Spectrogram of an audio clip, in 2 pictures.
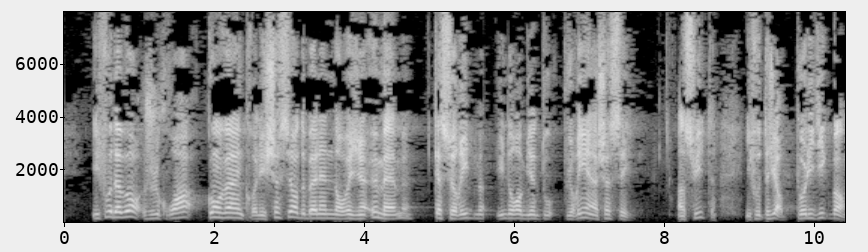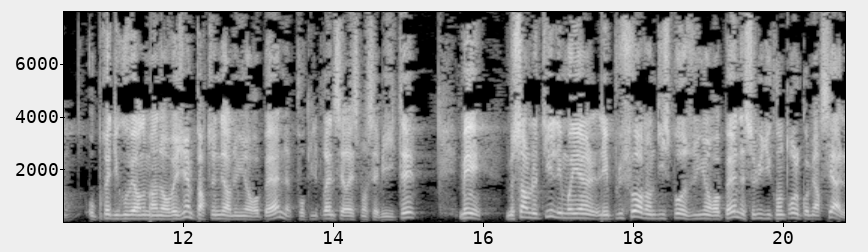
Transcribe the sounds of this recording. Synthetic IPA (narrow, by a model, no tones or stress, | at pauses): ilfod̪abɔʁʒəəkχwakɔ̃vɛ̃kχəleʃasœʁd̪əbalɛnːɔʁveʒjɛ̃ʔømɛm | kasəʁit̪milnoʁɔ̃bjɛ̃t̪oplyʁjɛ̃aʃase | ɑ̃sɥit̪ilfot̪aʒiʁpɔlit̪̬ikmɑ̃ | opχɛd̪yɡuvɛʁnəmɑ̃nɔʁveʒjɛ̃paʁt̪ənɛʁd̪əlynjɔ̃øʁɔpeɛnpuʁkilpχɛnseʁɛspɔ̃sabilit̪e | mɛ | məsɑ̃blət̪ilːemwajɛ̃leplyfɔʁd̪ɔ̃d̪ispozlynjɔ̃øʁɔpeɛnesəlɥid̪ykɔ̃t̪χolkɔmɛʁsjal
